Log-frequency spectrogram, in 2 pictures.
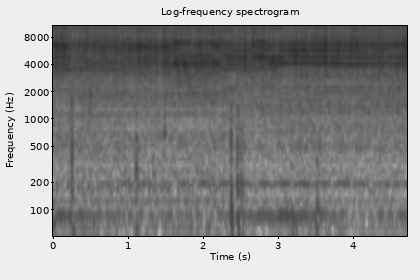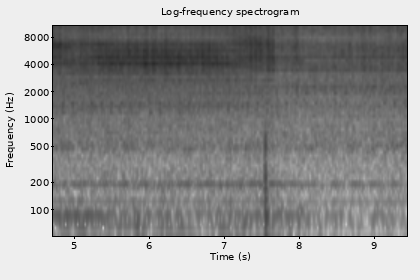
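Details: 2013 Honda Civic EX-L petrol engine idling with a steady low hum and faint buzzing rattle, which began after applying belt dressing; new serpentine belt, tensioner pulley, PCV valve and VTEC solenoid gasket didn't fix it; cause unknown.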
